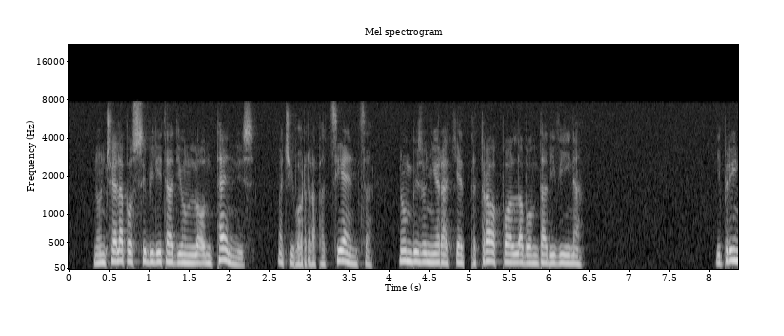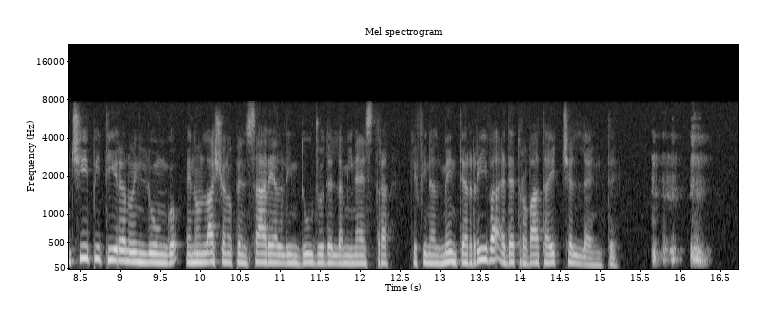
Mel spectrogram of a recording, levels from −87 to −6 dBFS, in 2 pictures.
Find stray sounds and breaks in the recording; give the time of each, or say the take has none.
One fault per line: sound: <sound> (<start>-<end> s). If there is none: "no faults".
sound: dropout (4.9-5.0 s)
sound: throat clearing (15.6-16.4 s)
